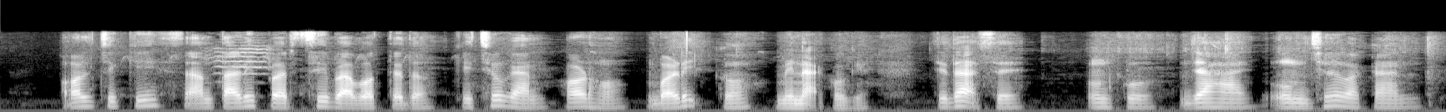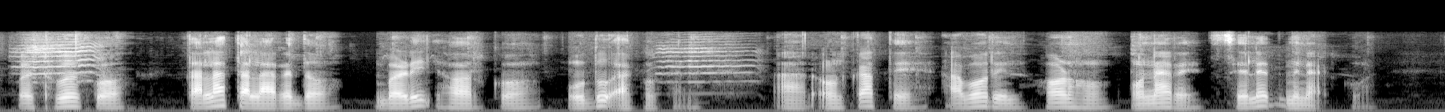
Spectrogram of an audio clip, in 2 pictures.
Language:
Santali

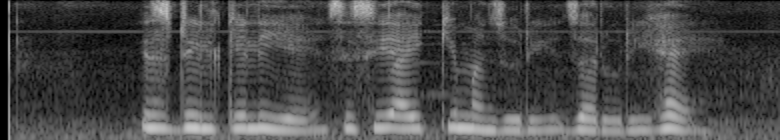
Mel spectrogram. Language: Hindi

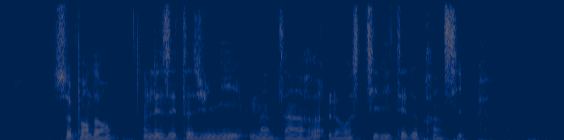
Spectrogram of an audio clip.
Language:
French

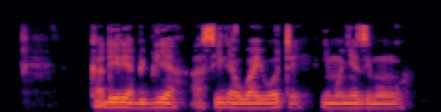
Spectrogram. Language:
Swahili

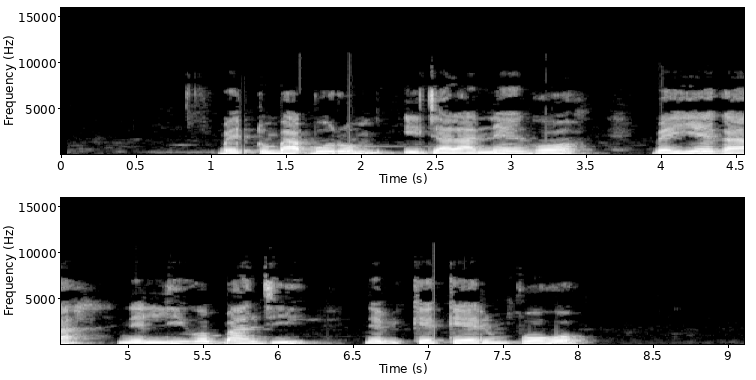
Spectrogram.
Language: Mpiemo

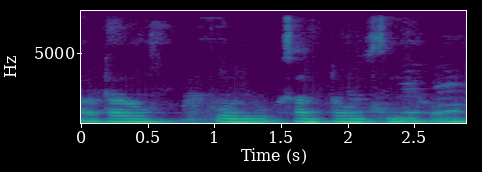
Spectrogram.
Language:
Assamese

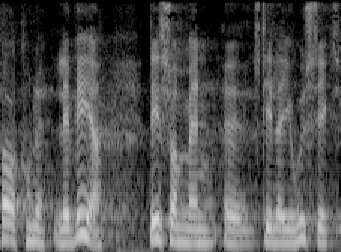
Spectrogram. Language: Danish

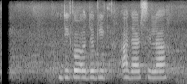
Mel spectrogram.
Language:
Nepali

